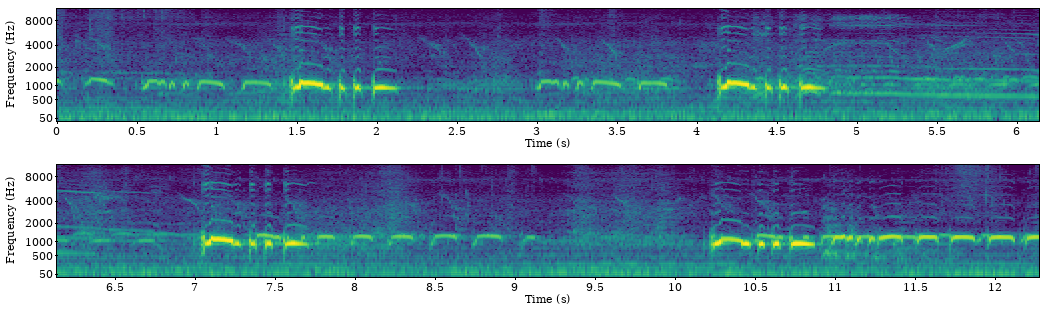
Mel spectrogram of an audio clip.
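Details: Lively local zebra dove singing as a lure to make other zebra doves answer: four loud phrases about three seconds apart, each opening with an accented note and running into quick bubbling coos, softer wavering coos between, low hum behind.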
